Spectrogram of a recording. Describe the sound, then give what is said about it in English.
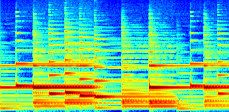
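Synthesized MIDI piano plays a downloaded Chopin piece through a web browser: a steady flow of sustained chords and melody notes with crisp attacks, moderately loud, with no voices. “Okay, that sounds like a MIDI piano.”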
